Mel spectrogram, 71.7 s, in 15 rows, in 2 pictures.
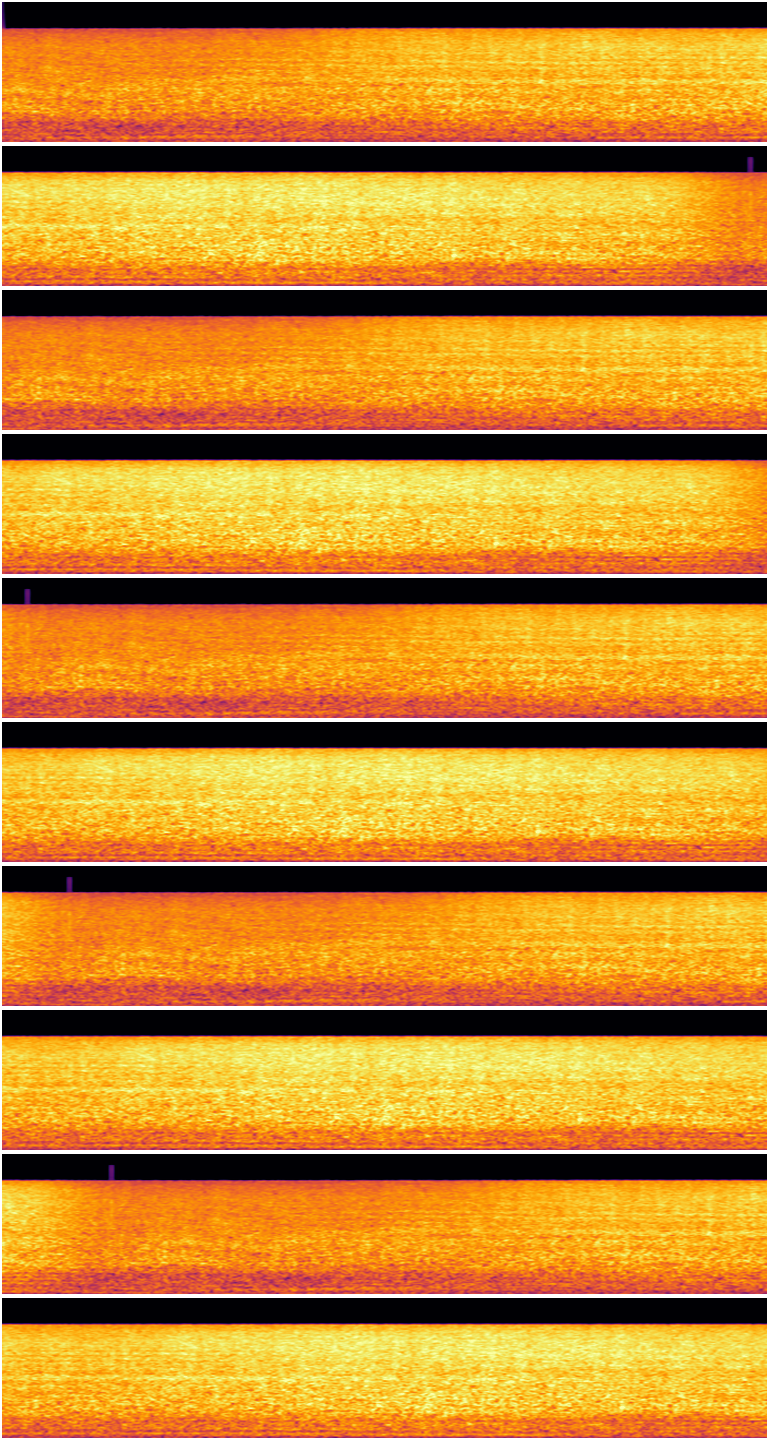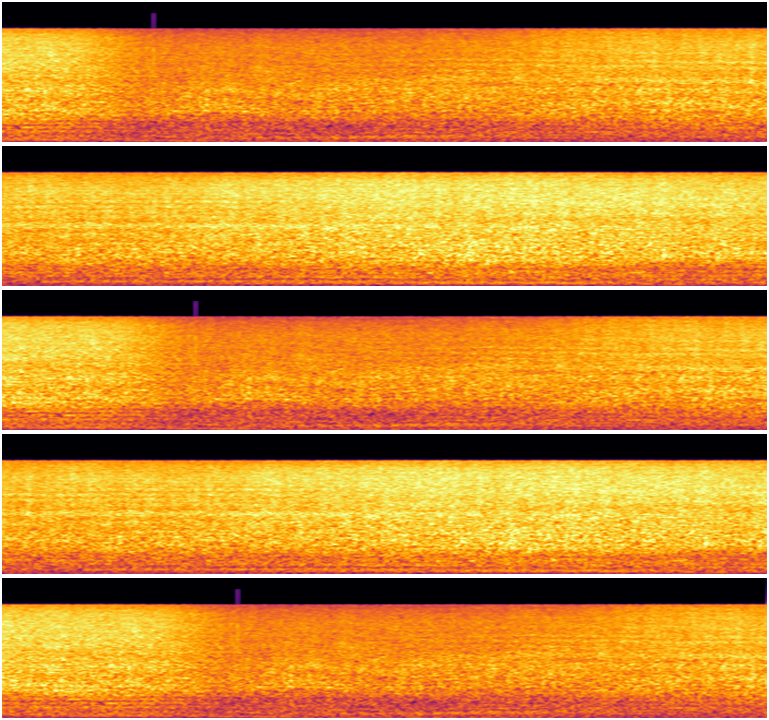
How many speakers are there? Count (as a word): zero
